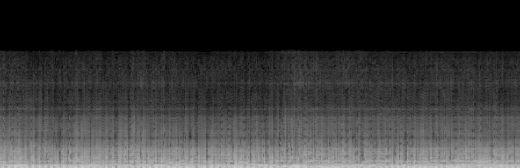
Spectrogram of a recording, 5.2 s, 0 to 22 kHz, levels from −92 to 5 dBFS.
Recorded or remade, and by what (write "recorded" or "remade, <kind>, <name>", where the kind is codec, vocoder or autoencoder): remade, vocoder, BigVGAN v2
